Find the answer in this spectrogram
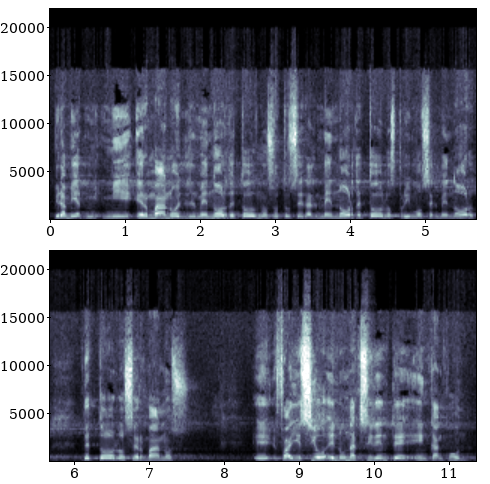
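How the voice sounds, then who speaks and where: Man, Mexican Spanish accent, pastor, sermon, high-pitched, storytelling with acted dialogue, reverberant church hall. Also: measured pace, a little hiss or hum. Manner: storytelling, acting out biblical dialogue with lively emphasis. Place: church sanctuary.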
